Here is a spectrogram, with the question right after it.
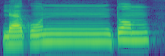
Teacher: نون ساکن کے بعد حروف ہلکی کے علاوہ کوئی اور حرف ہے یعنی کہ تا ہے تو ہمیں غنہ کرنا ہے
